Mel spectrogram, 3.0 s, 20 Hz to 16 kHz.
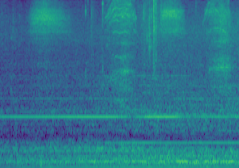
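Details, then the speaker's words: Shop-built cyclone dust collector with two dust ports open at once (band saw and second port): a steady low roar of air, fixed fan hum and a thin whistle near 1 kHz. It pulls strongly and smoothly; running normally. "this thing really really really pulls good I mean I cannot complain and that's with two dust ports open at the same time"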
